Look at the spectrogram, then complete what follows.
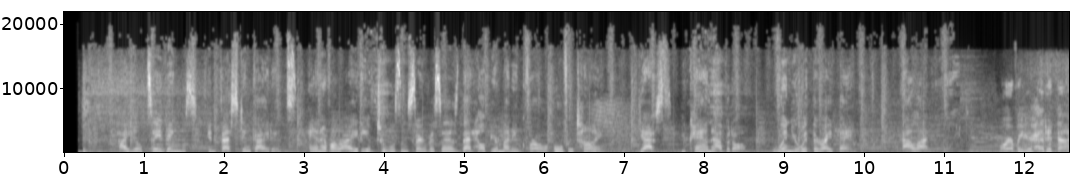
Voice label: Commercials, female

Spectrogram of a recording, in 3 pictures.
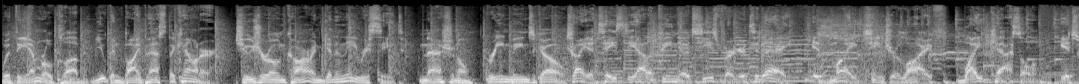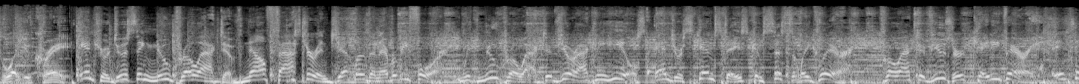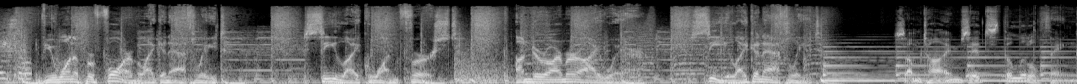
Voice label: Commercial, male

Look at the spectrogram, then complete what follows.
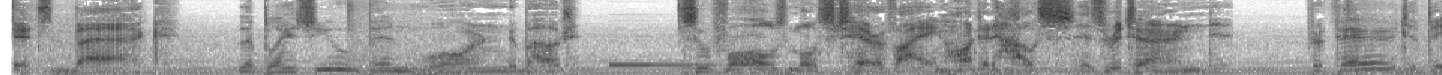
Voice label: holiday commercial voice over; HALLOWEEN; Holiday Specialty Voices

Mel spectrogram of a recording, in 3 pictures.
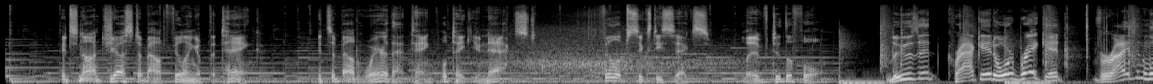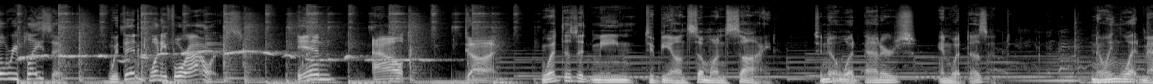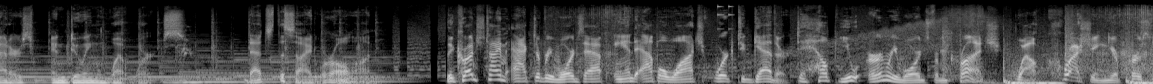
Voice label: Commercial, male; male voice actor; voiceover

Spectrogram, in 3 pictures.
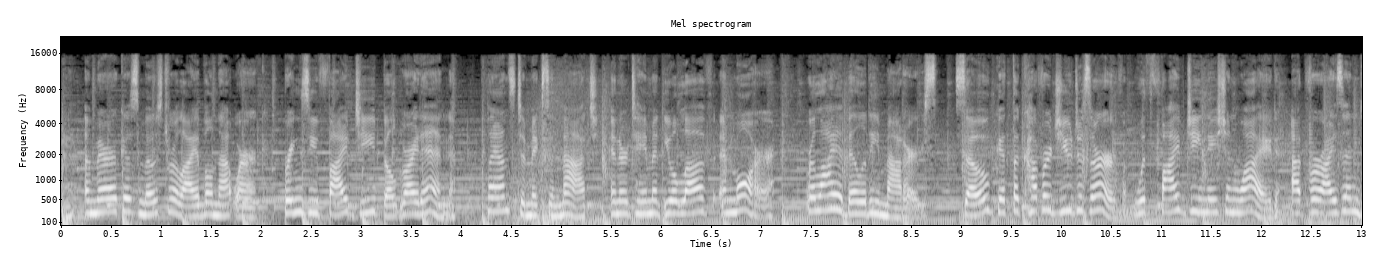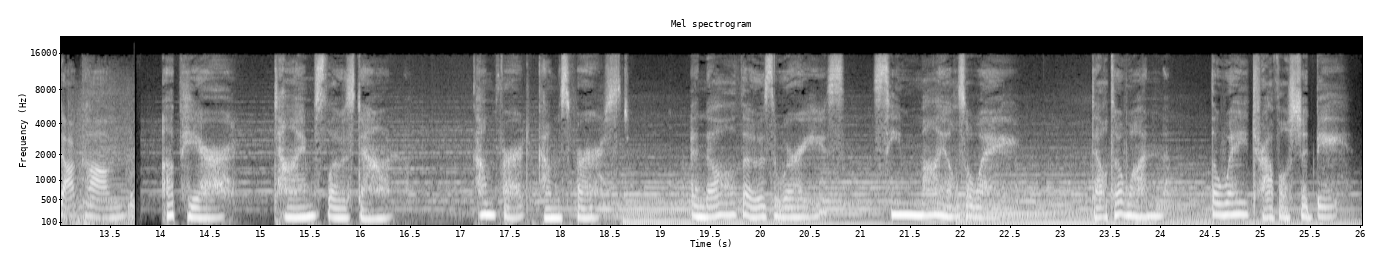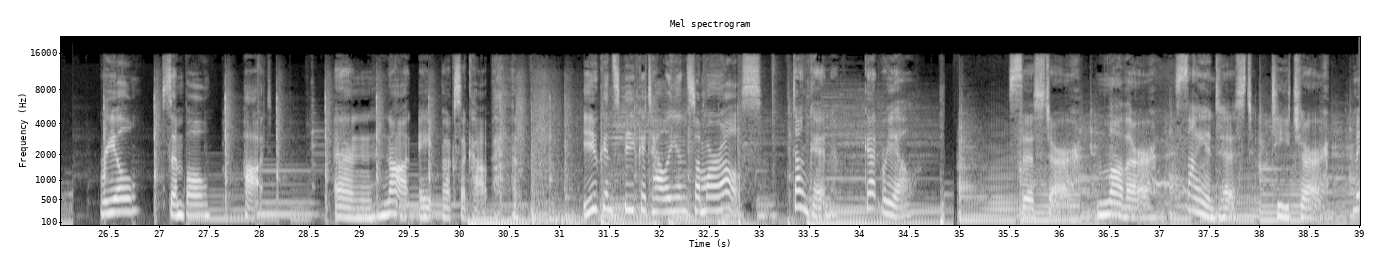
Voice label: Commercial, female

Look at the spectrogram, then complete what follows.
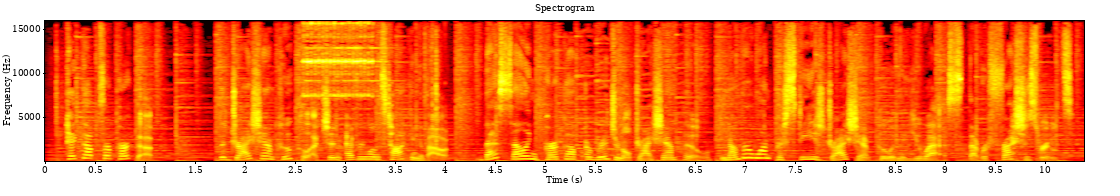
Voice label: Commercial, female commercials

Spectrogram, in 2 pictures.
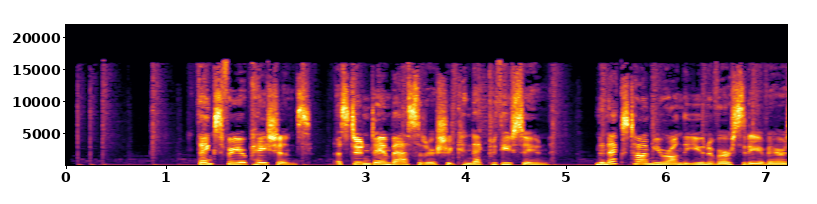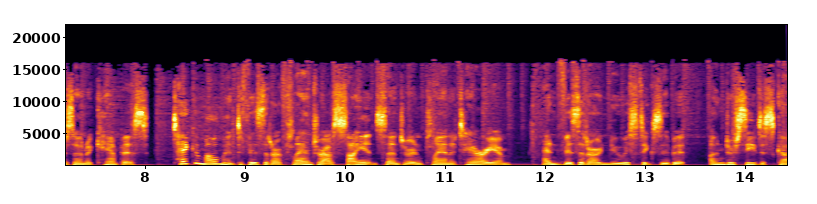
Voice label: Voicemail, Voicemail Voice Actor

